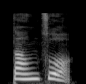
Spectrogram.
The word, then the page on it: 当作: dàng zuò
